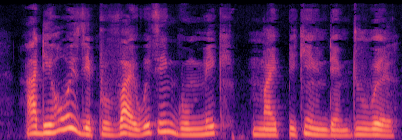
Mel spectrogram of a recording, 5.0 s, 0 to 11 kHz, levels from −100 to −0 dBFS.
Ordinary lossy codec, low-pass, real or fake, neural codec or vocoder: AAC, 32 kbps; 9.9 kHz; real; none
